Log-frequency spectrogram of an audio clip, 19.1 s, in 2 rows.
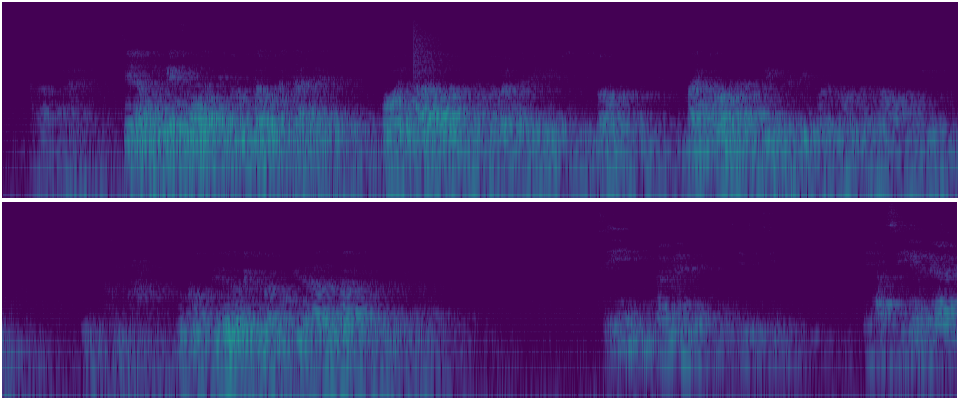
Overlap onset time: none

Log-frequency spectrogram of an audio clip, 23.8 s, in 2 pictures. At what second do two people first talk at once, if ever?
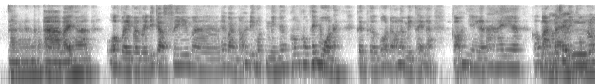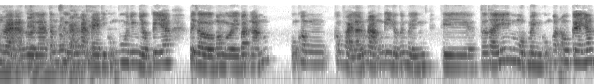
10.8 s

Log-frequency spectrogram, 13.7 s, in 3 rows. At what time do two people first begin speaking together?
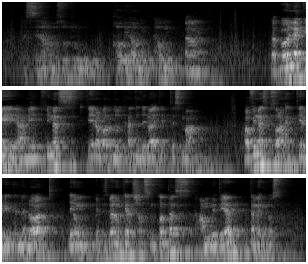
none

